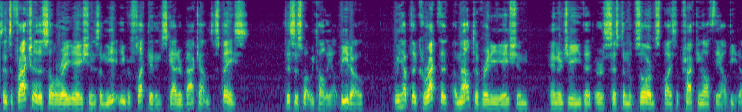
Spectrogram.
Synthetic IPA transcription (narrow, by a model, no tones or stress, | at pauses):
sɪ̃nsðəfɹækʃɨ̃nʌvðɨsoʊlˠə˞ɹeɪɾieɪʃɨ̃nɨzɨmiɾiɨ̰ʔˡliɹɨflɛk̚tɨɾɨ̃nskæɾə˞d̚bækaʊɾ̃ntu̥speɪs | ðɪsɨzwʌ̰ʔ̚wikʰɔlˠðiæ̰lˠbiɾoʊ | wiɨvðɨkʰə˞ɛk̚t̚ɨɾə̰mãʊ̃ntʰʌvɹeɪɾiḛɪʃɨ̃n | ʔɛnə˞d͡ʒiðɨɾɜ˞θsɪstə̃məbzɔɹbzbaɪsəb̚tʰɹ̥æk̚tɪ̃ŋɔfðialˠbiɾoʊ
